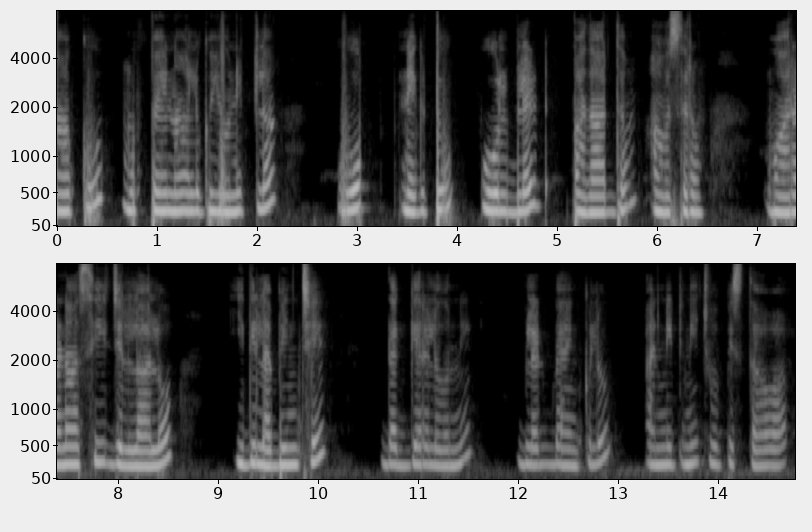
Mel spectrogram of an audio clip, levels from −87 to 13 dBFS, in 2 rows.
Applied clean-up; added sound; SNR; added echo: none; none; none; none.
